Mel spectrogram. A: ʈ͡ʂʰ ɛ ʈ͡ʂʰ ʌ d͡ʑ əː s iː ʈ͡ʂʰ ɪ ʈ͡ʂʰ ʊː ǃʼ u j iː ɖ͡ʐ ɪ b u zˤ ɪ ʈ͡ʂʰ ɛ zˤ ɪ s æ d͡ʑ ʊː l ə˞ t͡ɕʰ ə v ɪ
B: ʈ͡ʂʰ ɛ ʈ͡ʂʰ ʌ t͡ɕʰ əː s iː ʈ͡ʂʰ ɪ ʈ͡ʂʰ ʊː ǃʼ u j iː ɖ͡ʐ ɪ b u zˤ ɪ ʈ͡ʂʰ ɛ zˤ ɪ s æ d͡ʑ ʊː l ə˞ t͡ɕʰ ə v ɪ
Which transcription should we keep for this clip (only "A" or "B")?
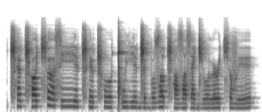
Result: B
